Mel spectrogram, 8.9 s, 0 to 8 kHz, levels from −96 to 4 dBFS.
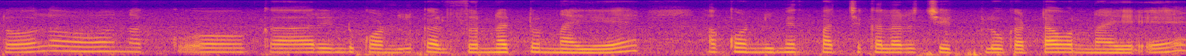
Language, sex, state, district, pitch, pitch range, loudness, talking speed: Telugu, female, Andhra Pradesh, Srikakulam, 210 Hz, 200-220 Hz, -18 LUFS, 90 wpm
